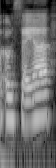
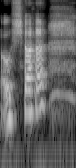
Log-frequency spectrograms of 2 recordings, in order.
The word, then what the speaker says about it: OSEA: love this is from osea I just had to look up how to pronounce their name because I've totally been saying OSHA but this is the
